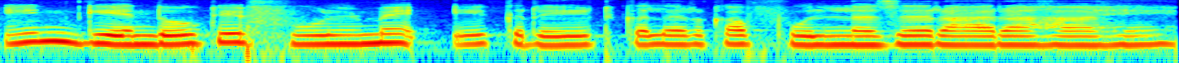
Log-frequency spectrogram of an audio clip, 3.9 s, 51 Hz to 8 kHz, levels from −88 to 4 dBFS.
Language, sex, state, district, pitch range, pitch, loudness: Hindi, female, Madhya Pradesh, Dhar, 225-240 Hz, 230 Hz, -14 LUFS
